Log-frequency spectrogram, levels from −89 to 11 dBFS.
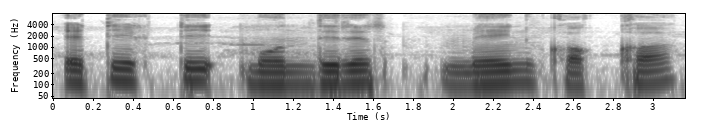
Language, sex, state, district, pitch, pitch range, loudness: Bengali, male, West Bengal, Alipurduar, 115 Hz, 110-120 Hz, -16 LUFS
